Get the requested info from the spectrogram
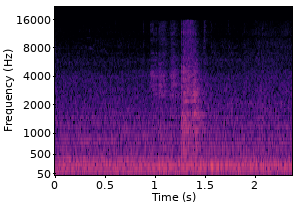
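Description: Coiled plastic guitar binding strips being handled, with a brief light rustle about a second in, over a steady low hum.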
